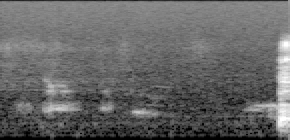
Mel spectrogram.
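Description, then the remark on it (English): A sudden, sharp sneeze bursts out at the very end, loud, after a quiet stretch with only a few faint, small sounds. “Bless you.”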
